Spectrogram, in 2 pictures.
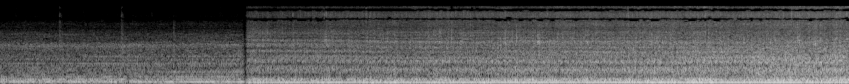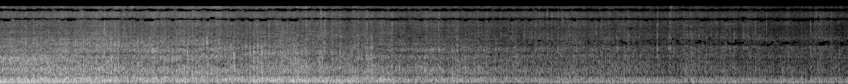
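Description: Tractor engine humming steadily in the cab. After a cut, a tractor pulls a stalk chopper through corn stalks: its engine and cutter noise grow louder toward the middle and fade as it moves away.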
